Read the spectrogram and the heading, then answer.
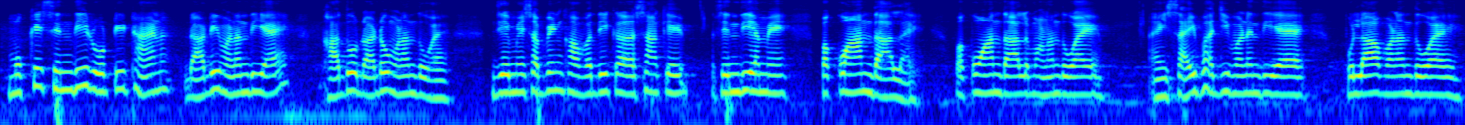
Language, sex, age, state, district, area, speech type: Sindhi, female, 60+, Delhi, South Delhi, urban, spontaneous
